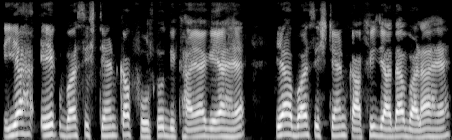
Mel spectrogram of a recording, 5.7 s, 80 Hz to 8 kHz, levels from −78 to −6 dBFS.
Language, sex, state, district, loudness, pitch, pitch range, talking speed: Hindi, male, Bihar, Jahanabad, -16 LUFS, 180 Hz, 160-190 Hz, 190 wpm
